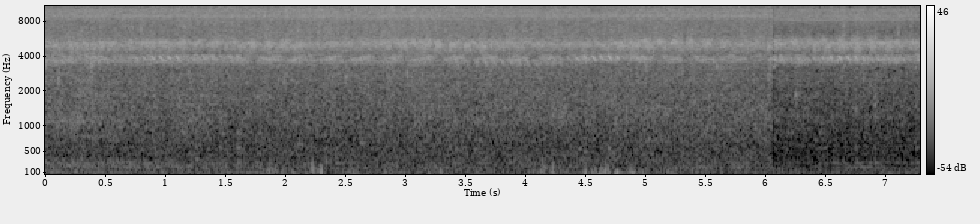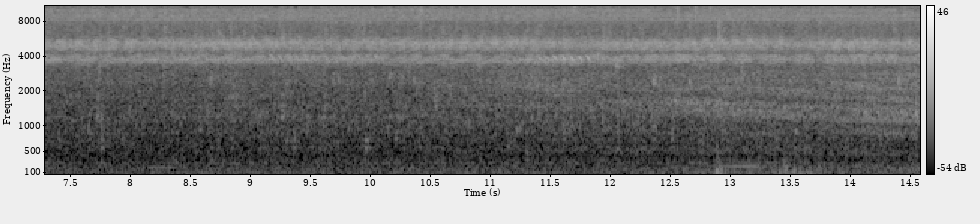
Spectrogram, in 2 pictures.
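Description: Steady high-pitched chorus of singing insects, with a few faint low bumps.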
